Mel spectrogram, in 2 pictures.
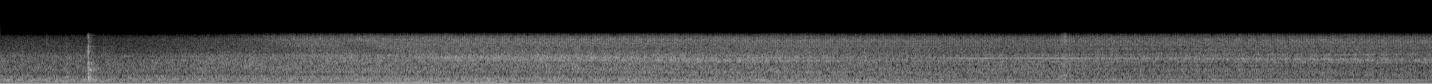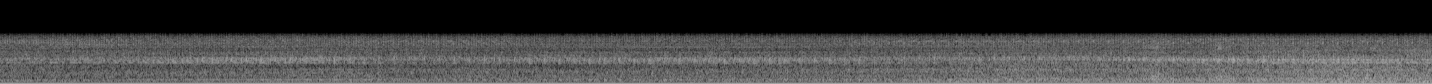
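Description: Toyota Supra 3.0 Turbo's turbocharged straight-six (7M-GTE) idling steadily, heard from the open engine bay, with a single short click about a second in.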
